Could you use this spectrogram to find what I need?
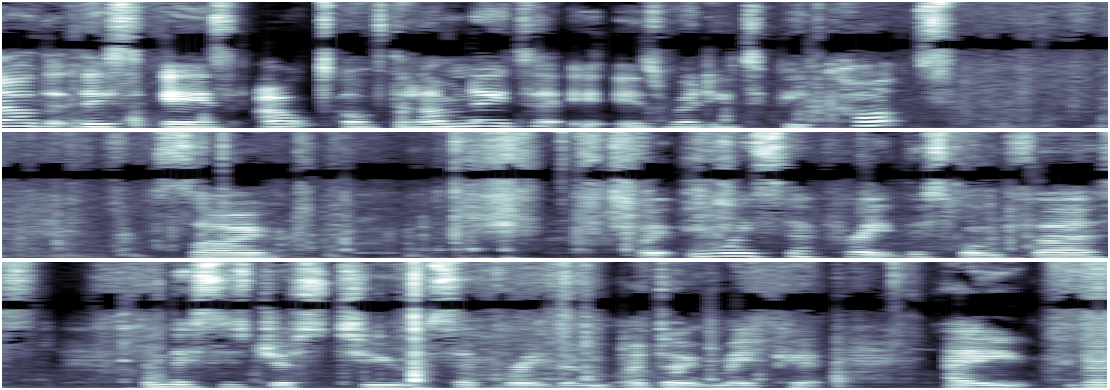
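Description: Plastic sheets crinkle and rustle in hands.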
